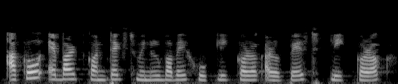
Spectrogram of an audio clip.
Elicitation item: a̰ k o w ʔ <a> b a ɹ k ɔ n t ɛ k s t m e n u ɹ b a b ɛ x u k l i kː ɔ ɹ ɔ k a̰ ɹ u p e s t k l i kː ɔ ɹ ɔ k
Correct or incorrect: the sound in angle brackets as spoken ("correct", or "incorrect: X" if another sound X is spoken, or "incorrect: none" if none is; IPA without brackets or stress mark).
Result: incorrect: ɛ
